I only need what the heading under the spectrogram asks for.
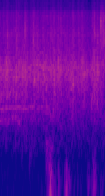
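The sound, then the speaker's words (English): A crowd claps in a steady round of applause, dense and sustained for a couple of seconds, with a few louder low thumps mixed into the clapping. “They do such an amazing job every week, so can we give them a quick round of applause before we get started?”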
